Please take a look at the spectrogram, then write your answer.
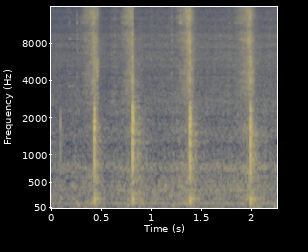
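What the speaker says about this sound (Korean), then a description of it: "양파, 당근을 채 썹니다" Four evenly spaced knife strikes on a cutting board as onion and carrot are cut into thin strips, crisp and fairly quiet, close by, with no talk.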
